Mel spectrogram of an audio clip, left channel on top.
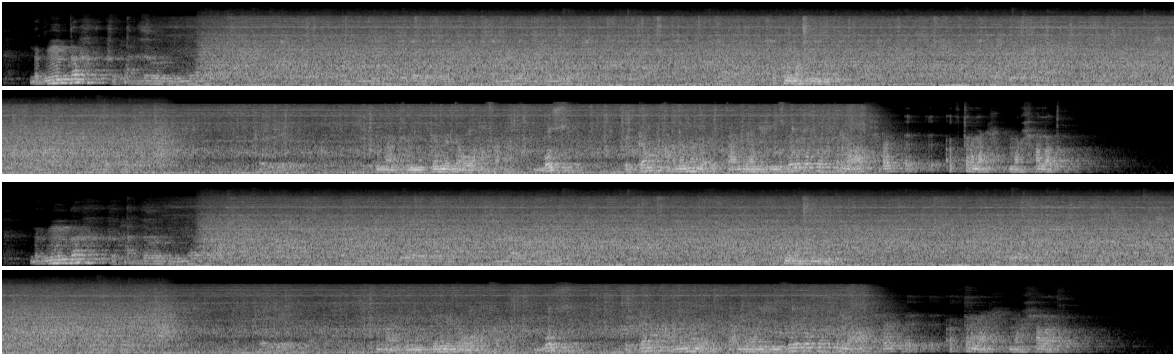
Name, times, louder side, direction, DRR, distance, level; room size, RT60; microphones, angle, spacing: voice 1, 0.3-1.1 1.4-1.5 7.1-8.4 15.4-17.6 17.9-22.3, left 2 dB, 85° left, 2 dB, 0.8 m, -22 dB
voice 2, 1.1-6.0 9.8-13.1 14.0-16.4, equal, 30° right, -1 dB, 1.1 m, -31 dB
sound 1, 1.2-20.4, left 2 dB, 15° left, 0.6 m, -26 dB
sound 2, 1.9-13.4, equal, 5° right, 1.6 m, -23 dB
8.2 x 5.4 x 2.9 m, 1.4 s
head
